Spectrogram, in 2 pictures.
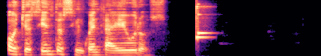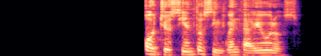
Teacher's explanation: el número no se junta a la palabra siguiente, porque termina en vocal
